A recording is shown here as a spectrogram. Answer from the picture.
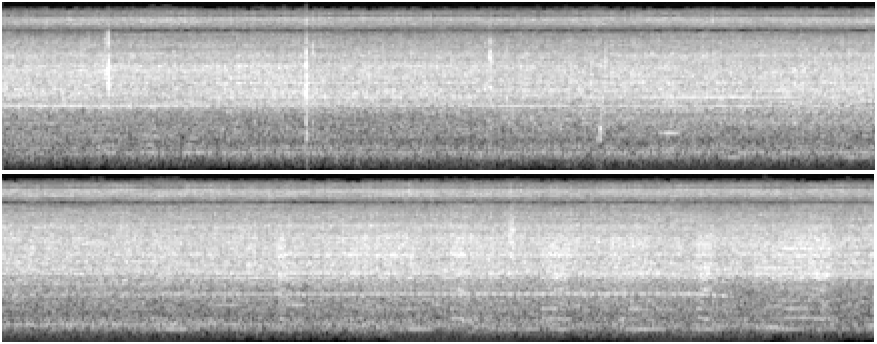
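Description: Jeep Wrangler engine running steadily at crawling speed as the Jeep climbs over boulders, with two sharp clicks in the first few seconds.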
